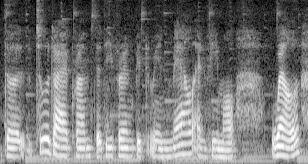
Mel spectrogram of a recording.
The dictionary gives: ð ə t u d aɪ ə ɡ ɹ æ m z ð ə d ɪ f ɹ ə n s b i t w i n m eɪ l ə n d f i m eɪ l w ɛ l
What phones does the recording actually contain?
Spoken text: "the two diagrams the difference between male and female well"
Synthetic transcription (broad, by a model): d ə t u d aɪ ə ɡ ɹ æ m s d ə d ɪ f ɹ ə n b i t w i n m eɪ l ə n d f i m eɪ l w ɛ l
